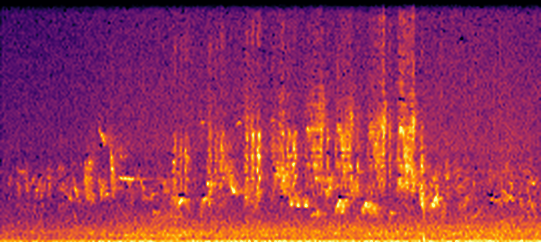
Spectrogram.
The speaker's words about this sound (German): Auf der rechten Seite von mir aus sowas plapperndes, zwitscherndes, palaverndes. Ja, die Palaver-Grasmücke könnte man auch sagen, ist die Gartengrasmücke.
